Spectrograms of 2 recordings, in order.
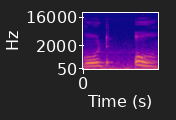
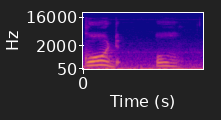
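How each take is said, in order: First: The stress is on the second syllable. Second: The stress is on the first syllable. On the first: "stress the second" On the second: "stressing the first syllable"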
